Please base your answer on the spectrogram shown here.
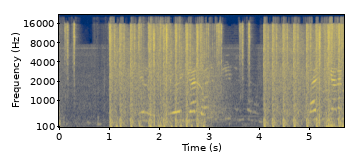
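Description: Rapid automatic gunfire in the Zombie Rush video game, loud bursts of shots in quick runs with brief pauses between them, while a voice speaks over the shooting.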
